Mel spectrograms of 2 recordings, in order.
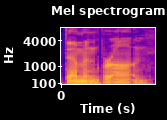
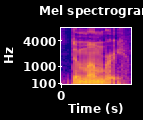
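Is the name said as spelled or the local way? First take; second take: as spelled; local way. First: The name is pronounced the way it is spelled. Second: The name is pronounced the local way. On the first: "a street in Nashville called Demonbron" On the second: "they refer to it as Demumbrian"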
